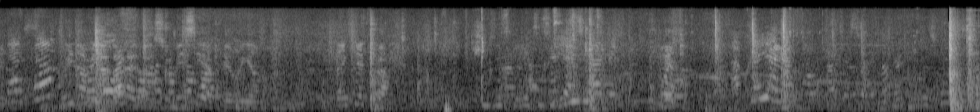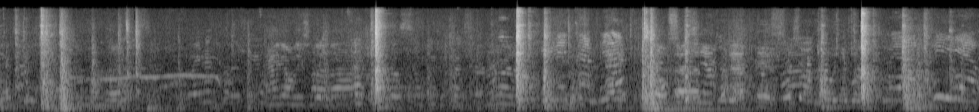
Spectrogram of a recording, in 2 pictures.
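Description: Knocks and clanks ring out from a ride's metal car.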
